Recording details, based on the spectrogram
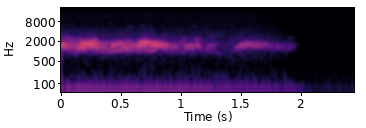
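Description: Red-throated Loon giving harsh, nasal, croaking calls: three drawn-out, mid-pitched notes over about two seconds, with nothing else heard.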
